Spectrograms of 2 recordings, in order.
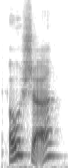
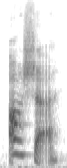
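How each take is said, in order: First: The first vowel sounds like 'oh'. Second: The first vowel sounds like 'aw'. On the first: "like the Occupational Health and Safety Administration" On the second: "like you are in awe"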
